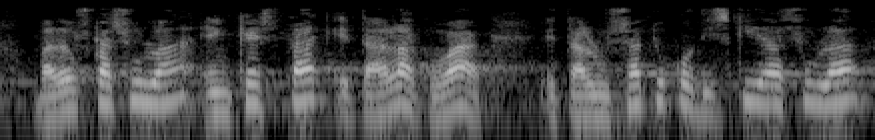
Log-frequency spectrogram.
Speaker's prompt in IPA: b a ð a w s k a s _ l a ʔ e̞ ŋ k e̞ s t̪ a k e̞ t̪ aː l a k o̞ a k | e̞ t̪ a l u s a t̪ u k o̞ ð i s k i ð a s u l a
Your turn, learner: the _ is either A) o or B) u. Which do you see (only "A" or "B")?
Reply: B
